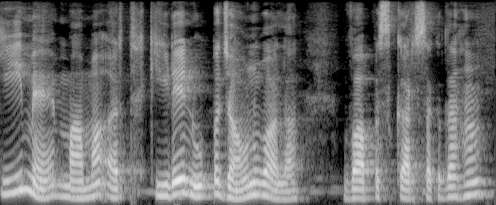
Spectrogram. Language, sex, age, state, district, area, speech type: Punjabi, male, 18-30, Punjab, Kapurthala, urban, read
